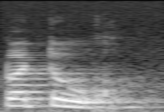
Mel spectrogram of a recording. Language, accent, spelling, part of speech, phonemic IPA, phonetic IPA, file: Armenian, Eastern Armenian, պտուղ, noun, /pəˈtuʁ/, [pətúʁ], Hy-պտուղ.ogg
- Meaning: 1. fruit 2. result, fruit, yield 3. foetus 4. pupil of the eye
